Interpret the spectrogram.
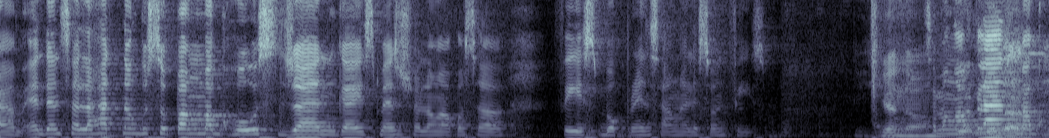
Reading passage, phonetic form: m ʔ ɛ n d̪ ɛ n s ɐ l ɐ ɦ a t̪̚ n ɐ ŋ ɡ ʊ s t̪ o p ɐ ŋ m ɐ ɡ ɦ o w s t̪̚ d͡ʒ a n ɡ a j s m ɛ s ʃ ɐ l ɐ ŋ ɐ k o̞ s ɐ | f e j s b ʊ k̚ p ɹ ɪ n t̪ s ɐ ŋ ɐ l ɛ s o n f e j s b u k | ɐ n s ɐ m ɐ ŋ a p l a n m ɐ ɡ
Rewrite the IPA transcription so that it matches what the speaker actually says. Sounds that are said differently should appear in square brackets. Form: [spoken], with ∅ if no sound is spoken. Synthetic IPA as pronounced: m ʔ ɛ n d̪ ɛ n s ɐ l ɐ ɦ a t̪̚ n ɐ ŋ ɡ ʊ s t̪ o p ɐ ŋ m ɐ ɡ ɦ o w s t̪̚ d͡ʒ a n ɡ a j s m ɛ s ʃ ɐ l ɐ ŋ ɐ k o̞ s ɐ | f e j s b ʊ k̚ p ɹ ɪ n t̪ s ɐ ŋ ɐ l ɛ s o n f e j s b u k | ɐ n s ɐ m ɐ ŋ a p l a n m ɐ ɡ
